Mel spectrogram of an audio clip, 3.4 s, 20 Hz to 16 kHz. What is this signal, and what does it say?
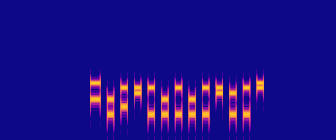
Multi-frequency trunk signalling (R1, as on North American trunks), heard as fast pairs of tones, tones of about 70 ms. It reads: KP 28072727047 ST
